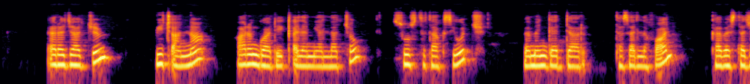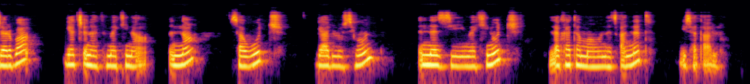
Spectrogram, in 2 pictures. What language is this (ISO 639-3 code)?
amh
